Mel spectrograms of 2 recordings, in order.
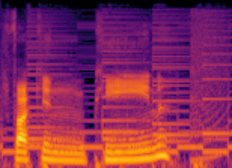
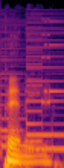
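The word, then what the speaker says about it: penne: some peen. I think it's actually pronounced penny, but I think pronouncing it peen is funnier.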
